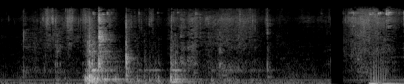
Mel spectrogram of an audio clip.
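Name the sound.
mixing rice mixture in a basin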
